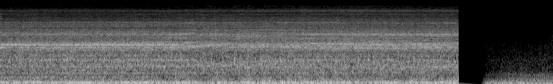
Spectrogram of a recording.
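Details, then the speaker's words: 1985 GMC C25 with 454 7.4L V8 and Turbo 400 transmission, fuel pressure only about 1 psi; runs rough for a few seconds, then cuts out abruptly. Fuel pump failure starving the engine, with the disconnected pump pushing only a drizzle of gas. "This thing just isn't working, guys. I think that pump is done."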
